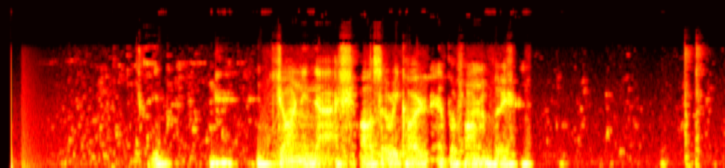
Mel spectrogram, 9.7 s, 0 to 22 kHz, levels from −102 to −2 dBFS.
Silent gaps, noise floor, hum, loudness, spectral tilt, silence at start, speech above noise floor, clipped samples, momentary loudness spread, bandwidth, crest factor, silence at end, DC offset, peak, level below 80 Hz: none; -52 dBFS; none; -13 LUFS; -6.5 dB/octave; 0.3 s; 40 dB; under 0.1%; 19 LU; 7.4 kHz; 14 dB; 0.35 s; under 0.1%; 0 dBFS; -36 dBFS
